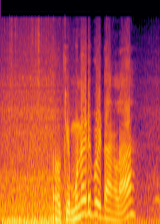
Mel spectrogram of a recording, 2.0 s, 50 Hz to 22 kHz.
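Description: Triumph Trident 660's three-cylinder engine idling steadily, a low even rumble.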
